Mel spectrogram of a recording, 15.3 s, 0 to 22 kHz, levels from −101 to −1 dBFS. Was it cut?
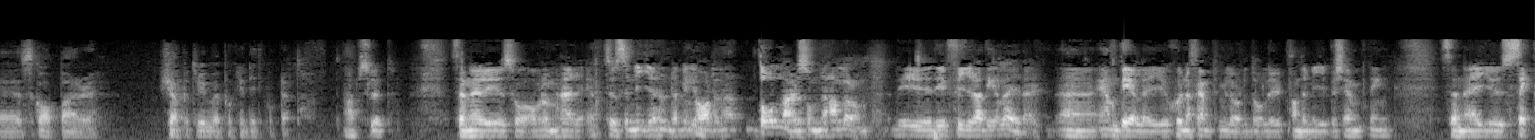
no; 0 cuts

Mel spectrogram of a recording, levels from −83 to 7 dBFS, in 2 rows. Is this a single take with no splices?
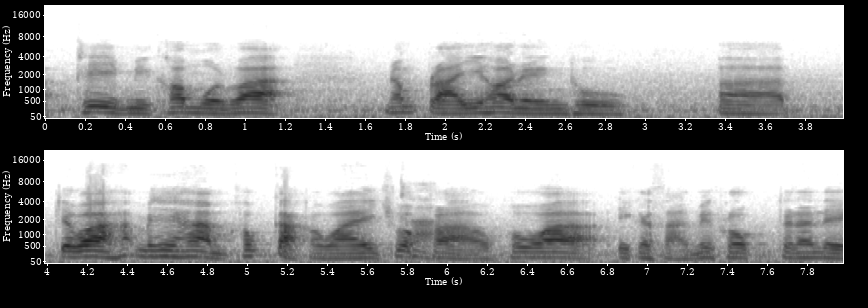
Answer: yes; 0 cuts

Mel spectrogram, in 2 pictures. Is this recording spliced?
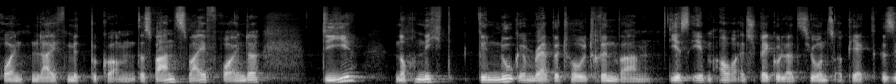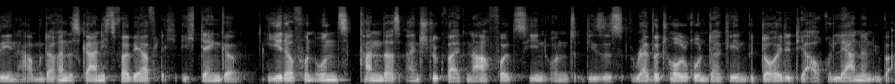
no; 0 cuts

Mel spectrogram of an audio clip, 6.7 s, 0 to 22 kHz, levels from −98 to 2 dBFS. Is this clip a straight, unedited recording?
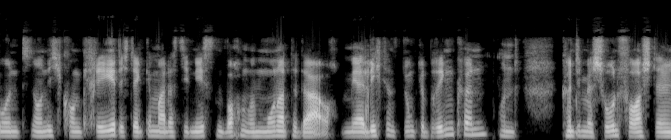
yes; 0 cuts

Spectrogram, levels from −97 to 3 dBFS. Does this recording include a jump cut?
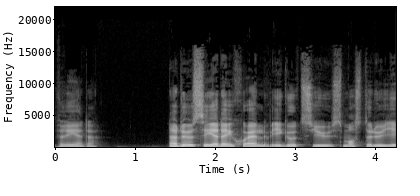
yes; 1 cut; at 1.4 s

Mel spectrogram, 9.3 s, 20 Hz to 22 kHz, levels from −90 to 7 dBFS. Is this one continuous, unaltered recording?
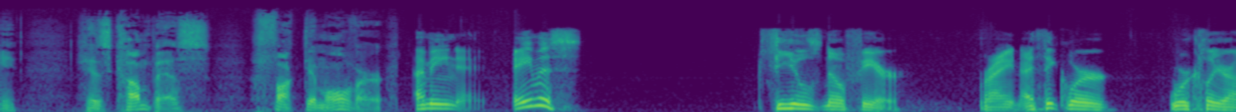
no; 1 cut; at 2.9 s

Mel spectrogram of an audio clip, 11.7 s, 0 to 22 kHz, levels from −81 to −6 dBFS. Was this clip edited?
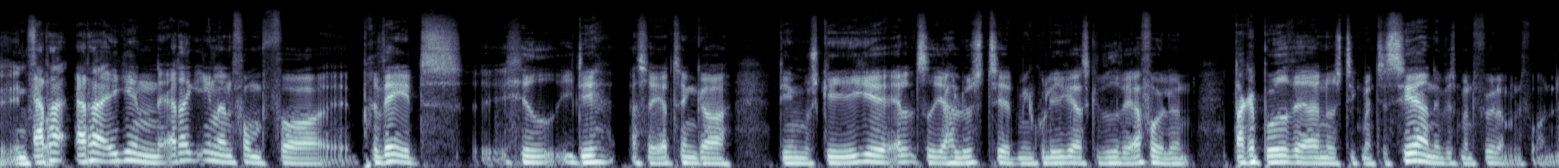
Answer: no; 0 cuts

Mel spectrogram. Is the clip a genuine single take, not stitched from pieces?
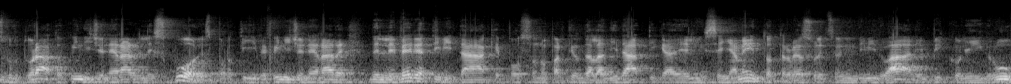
yes; 0 cuts

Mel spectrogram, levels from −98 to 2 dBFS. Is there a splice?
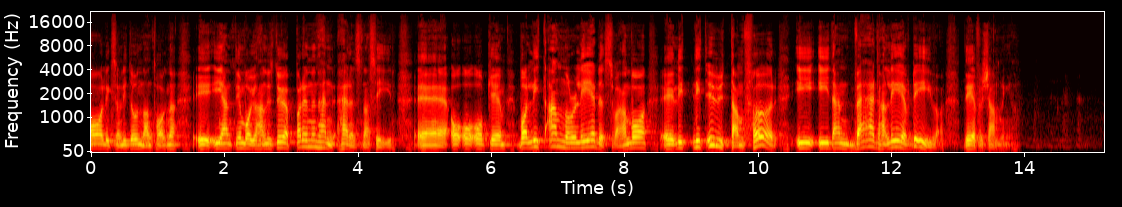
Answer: no; 0 cuts

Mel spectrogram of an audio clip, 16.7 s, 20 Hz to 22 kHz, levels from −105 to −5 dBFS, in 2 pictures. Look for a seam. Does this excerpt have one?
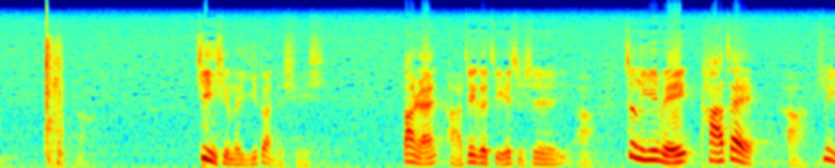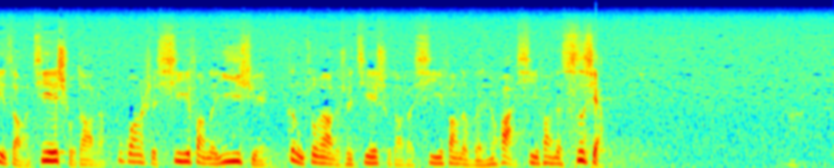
yes; 1 cut; at 8.2 s

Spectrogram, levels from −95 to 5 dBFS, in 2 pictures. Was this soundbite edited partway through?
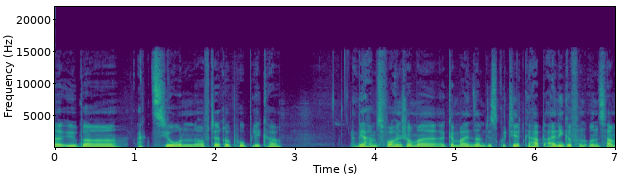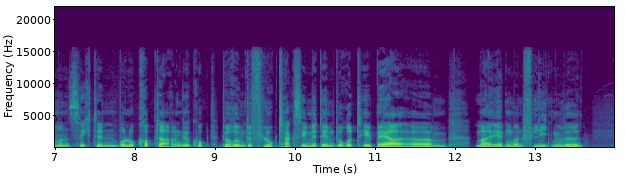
yes; 1 cut; at 9.0 s

